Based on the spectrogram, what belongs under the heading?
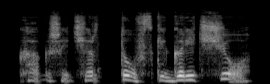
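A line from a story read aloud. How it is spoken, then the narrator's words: Sigh. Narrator (Russian): она вздохнула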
